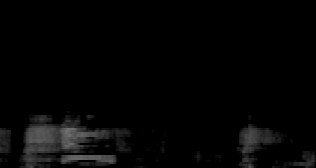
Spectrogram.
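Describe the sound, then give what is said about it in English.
A cat coin bank toy, a little box with a cat inside that comes out to grab a coin when the button is pressed, plays two fairly loud bursts of meow-like cries, the first longer, the second after a short pause, with no talking. “This little box has a little cat in it. He presses the button. The cat comes back out, presses the button, and goes back inside.”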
